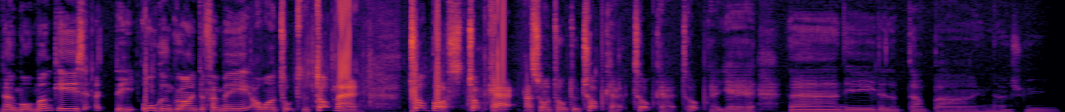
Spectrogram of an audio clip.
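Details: Man (played by an actor) referred by his GP, presenting with mania with flight of ideas, disinhibition, punning, grandiose delusions and second-person auditory hallucinations; rhymes and links words by sound: pressure of speech with clang associations.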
